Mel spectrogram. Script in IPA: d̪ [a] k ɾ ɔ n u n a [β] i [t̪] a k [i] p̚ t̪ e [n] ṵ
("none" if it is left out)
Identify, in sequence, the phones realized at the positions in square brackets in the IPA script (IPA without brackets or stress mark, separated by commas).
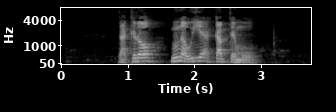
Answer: a, w, none, a, m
